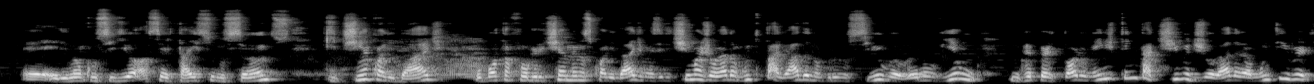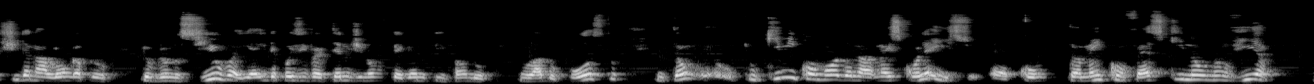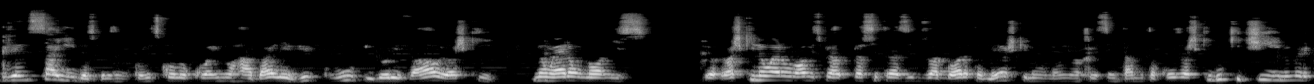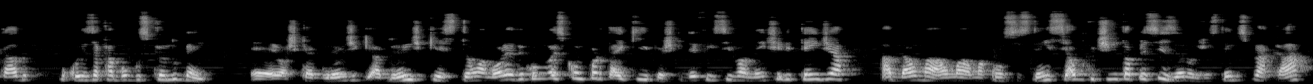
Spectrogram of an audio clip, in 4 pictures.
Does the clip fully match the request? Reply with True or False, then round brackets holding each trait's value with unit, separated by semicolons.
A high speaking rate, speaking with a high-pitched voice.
True (195 wpm; 210 Hz)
